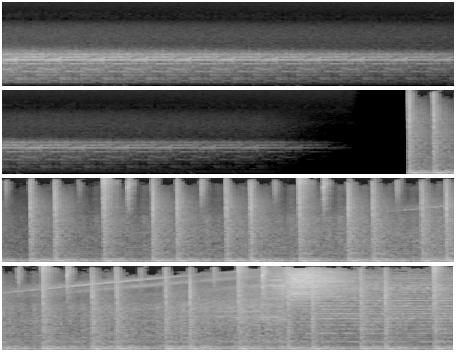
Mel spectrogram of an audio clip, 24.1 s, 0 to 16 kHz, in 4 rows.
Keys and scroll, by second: 11.0 ctrl+j.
